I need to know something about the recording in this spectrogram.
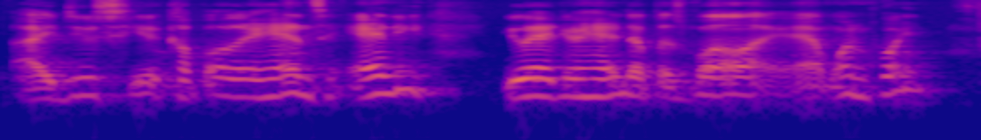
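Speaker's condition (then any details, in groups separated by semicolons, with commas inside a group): Cerebral palsy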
